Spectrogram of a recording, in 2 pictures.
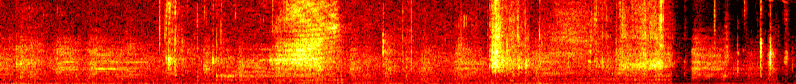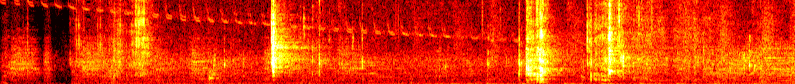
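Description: Close-up chewing and biting into crispy fried chicken tenders: soft wet chewing with scattered sharp crunches, the loudest a little past halfway through, and a brief break near the middle.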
